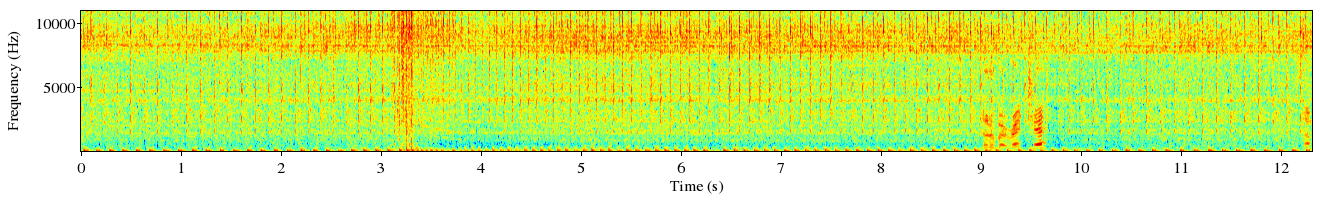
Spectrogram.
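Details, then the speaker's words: Warmed-up Yamaha SR250 single, Jadus air/fuel screw set about 3.5 turns out and idle speed readjusted; pilot jet roughly correct. Even, steady thump holding speed without hunting or stumbling; normal idle. "that's pretty good so just a quick recap I've set this if you'll screw now so that either way that I screw it I can adjust the idle of the engine which means that my pilot jet is roughly the correct size"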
